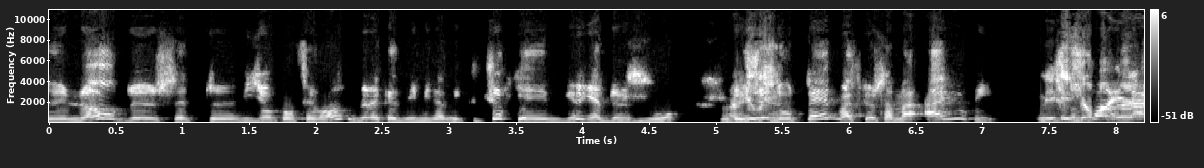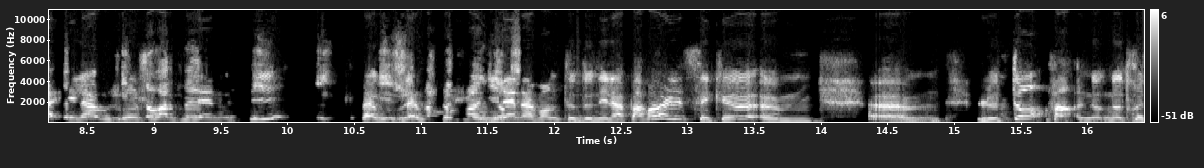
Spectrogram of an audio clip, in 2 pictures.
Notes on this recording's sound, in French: Mais en raison du confinement, cet épisode a été enregistré en visioconférence, chacun chez soi.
